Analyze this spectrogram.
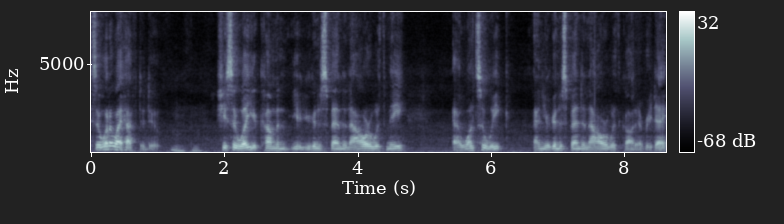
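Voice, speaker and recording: Using an ordinary speaking voice with a Canadian accent, a man talks fairly quickly at medium pitch, with ordinary pitch variation and big swings in loudness. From Canada. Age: 60s. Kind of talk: interview, personal testimony.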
